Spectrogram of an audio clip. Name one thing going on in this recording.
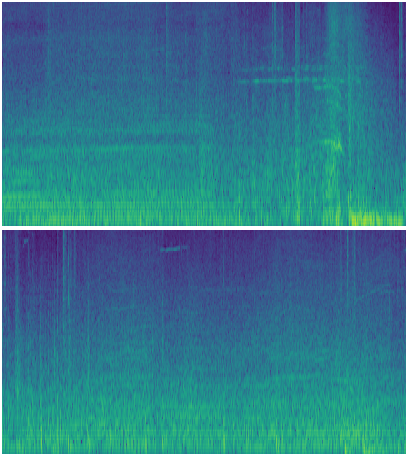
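A vehicle engine roars as it climbs rough ground.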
